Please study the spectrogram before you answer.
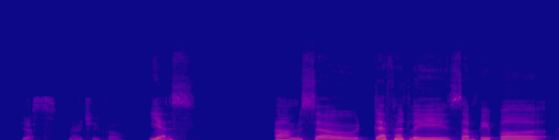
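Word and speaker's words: Chieffo: Chifo? Yes, Mary Chifo.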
